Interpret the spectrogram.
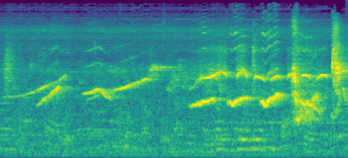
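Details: Oriental Magpie-Robin giving rising whistled glides that climb step by step, then a faster string of bright, warbled whistles ending in two sharp, scratchy notes.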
